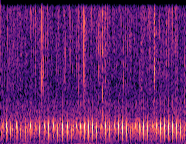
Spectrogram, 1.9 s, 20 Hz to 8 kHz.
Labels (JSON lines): {"label": "biophony, rattle", "recorder": "SoundTrap 500"}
